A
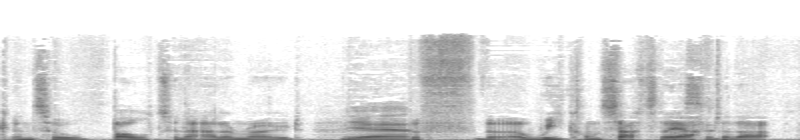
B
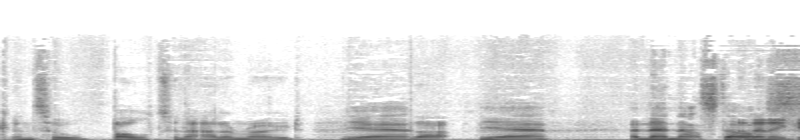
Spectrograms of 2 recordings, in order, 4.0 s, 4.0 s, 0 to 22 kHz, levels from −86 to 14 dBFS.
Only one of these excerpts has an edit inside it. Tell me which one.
B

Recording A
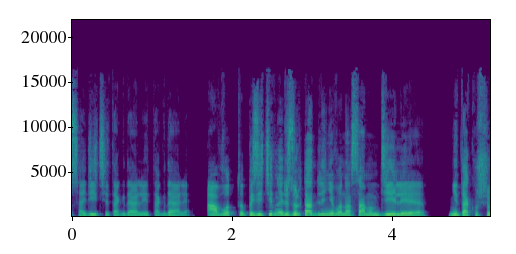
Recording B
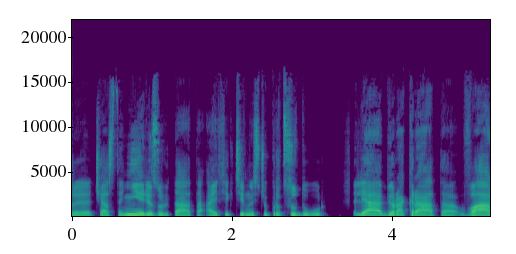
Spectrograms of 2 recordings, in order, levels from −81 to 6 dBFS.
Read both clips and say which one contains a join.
B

